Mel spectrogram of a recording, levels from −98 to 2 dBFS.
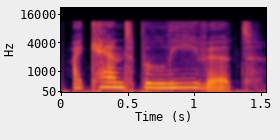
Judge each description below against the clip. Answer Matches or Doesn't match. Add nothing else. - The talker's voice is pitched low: Doesn't match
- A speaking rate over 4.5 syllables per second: Doesn't match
